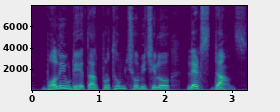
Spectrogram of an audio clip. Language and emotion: Bengali, neutral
